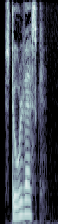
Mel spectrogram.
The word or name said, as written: stålvask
